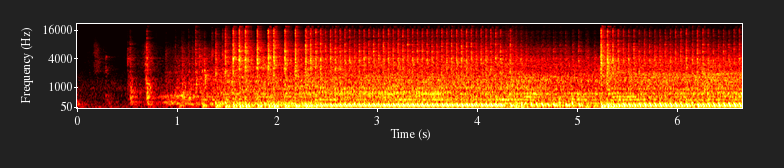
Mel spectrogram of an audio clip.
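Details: Old Honda lawn mower idling unevenly, hunting, sagging then picking up and cutting out intermittently; dirt in the carburettor idle jet and float chamber; stalls leaner with air filter removed.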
